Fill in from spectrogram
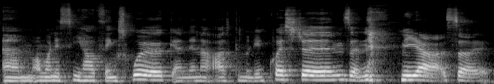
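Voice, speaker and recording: A woman's voice: on the low side, fairly even intonation, normal speed, dark tone. Woman, company co-founder, podcast guest; chatty, affirming, loose filler-heavy talk. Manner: chatty, lots of "like" and "you know", affirming. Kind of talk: casual podcast conversation.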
